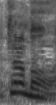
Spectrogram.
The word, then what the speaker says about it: Trombeau: Trombeau si pronuncia Trombò. – Ecco, alla francese.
